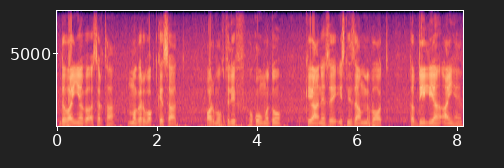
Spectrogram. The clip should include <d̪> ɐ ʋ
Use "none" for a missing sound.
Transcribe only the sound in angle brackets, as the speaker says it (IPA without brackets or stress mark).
d̪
